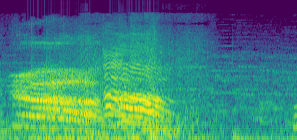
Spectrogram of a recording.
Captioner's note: screams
